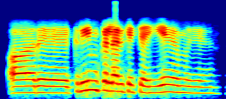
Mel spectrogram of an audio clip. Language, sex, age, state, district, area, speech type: Hindi, female, 60+, Madhya Pradesh, Jabalpur, urban, conversation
